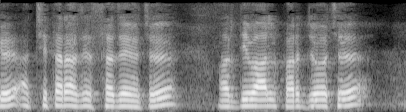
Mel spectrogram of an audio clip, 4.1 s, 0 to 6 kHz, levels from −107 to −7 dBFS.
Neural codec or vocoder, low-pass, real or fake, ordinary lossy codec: codec, 16 kHz in and 24 kHz out, 1 kbps, XY-Tokenizer; 5.4 kHz; fake; MP3, 32 kbps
